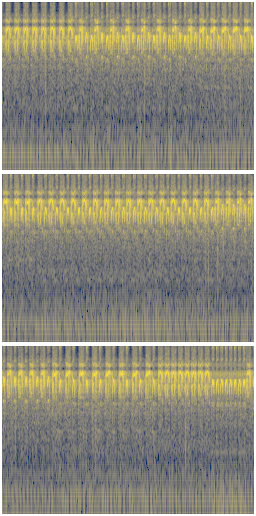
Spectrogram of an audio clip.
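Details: Sogok ontong (little spiderhunter) lure recording meant to set other birds singing: a long, unbroken stream of shrill, rapid chips, roughly two bursts each second, steady throughout, with a low engine-like hum behind.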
